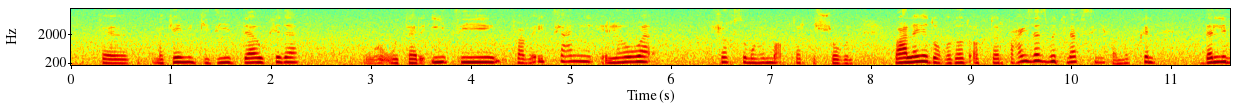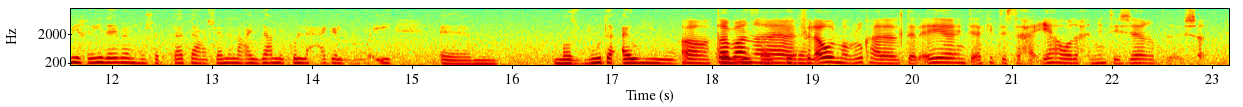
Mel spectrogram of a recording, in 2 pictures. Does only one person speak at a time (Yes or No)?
No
